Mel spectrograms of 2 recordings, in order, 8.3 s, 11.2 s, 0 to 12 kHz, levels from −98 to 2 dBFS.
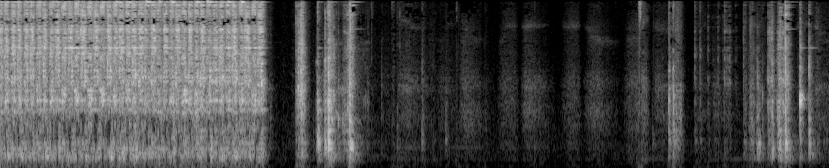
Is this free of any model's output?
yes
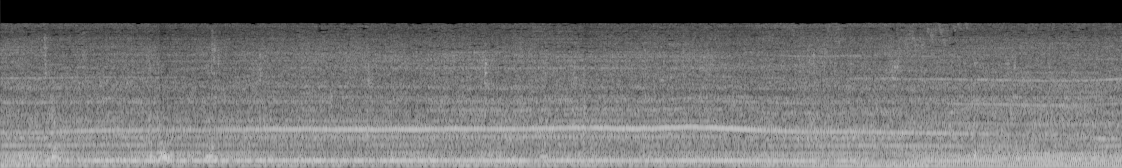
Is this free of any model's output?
yes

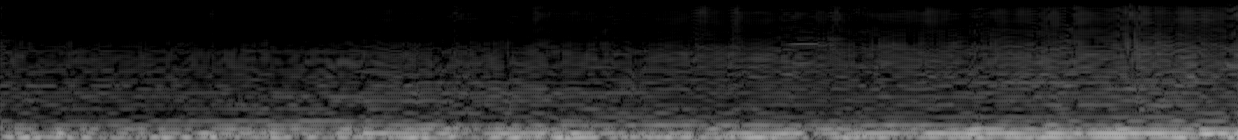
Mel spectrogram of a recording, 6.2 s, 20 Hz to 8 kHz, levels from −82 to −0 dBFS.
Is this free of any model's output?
no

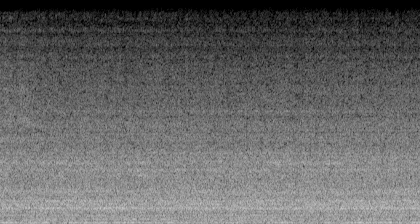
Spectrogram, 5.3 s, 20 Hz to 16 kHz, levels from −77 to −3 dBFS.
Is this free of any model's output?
yes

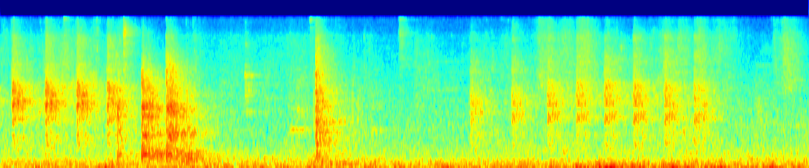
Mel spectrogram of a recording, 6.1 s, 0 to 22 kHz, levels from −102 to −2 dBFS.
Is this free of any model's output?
no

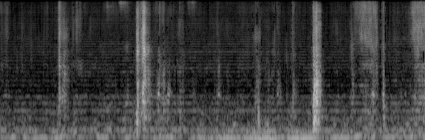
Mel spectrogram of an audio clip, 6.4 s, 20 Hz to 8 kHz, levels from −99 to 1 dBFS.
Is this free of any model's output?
no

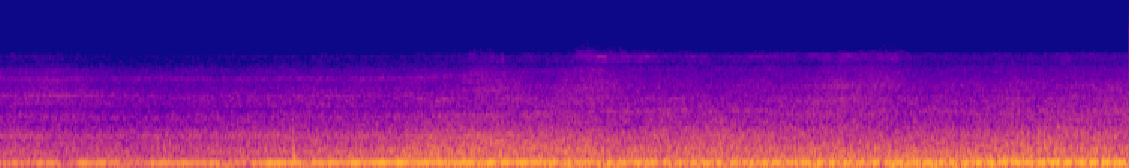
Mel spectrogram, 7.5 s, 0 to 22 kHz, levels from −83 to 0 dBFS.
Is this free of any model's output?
yes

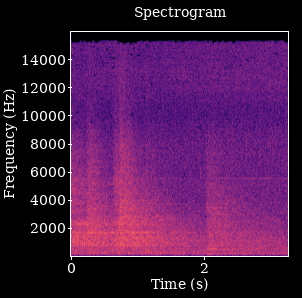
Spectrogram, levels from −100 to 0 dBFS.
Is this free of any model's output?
yes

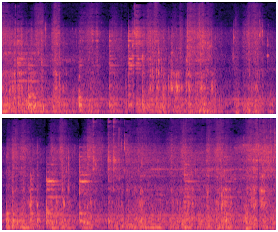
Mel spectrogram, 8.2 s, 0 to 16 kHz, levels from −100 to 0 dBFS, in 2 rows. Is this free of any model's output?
no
